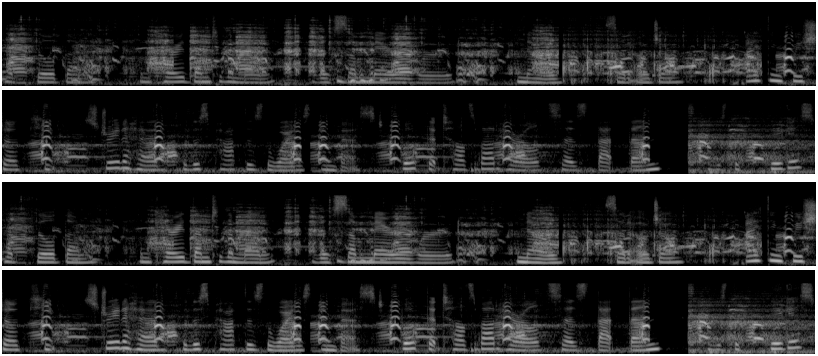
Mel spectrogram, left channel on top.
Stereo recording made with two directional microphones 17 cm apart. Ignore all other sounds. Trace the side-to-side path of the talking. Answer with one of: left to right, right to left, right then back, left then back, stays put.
stays put.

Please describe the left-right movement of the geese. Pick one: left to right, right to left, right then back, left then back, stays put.
left to right.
